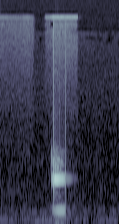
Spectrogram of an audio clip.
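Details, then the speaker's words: Audible tone from a Servo-u mechanical ventilator during the power test of its pre-use check, sounded when the unit is unplugged before it is plugged back in. "to perform the power test simply unplug the unit listen for the audible tone and plug the unit back in"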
